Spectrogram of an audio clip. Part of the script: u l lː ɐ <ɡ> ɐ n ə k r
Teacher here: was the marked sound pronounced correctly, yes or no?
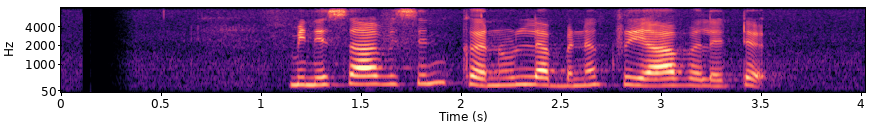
no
